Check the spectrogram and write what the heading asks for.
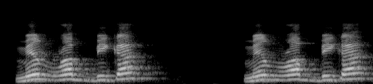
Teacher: نون ساکن کے بعد را جو آیا ہے اس پہ تشدید لگا کر نون ساکن کو پڑھا ہی نہیں جا رہا بلکہ من ربک پڑھا جا رہا ہے. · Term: ادغام بلا غنہ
